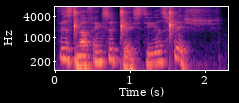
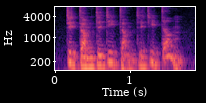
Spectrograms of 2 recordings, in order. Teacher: So this is what English does. It gives the amount of time to the strong syllables, and then the weak syllables just fit in between.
